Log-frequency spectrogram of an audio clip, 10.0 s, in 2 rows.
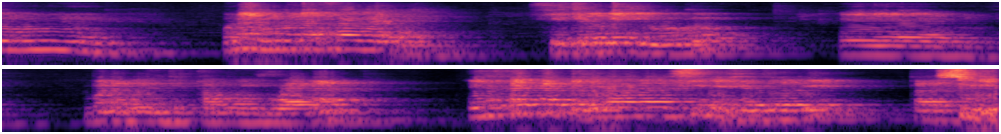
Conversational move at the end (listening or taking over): taking over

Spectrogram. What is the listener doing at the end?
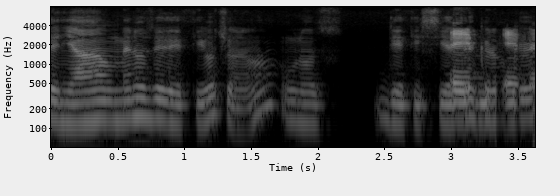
taking over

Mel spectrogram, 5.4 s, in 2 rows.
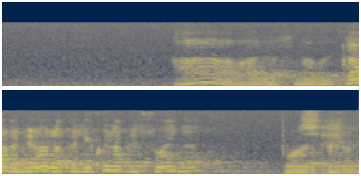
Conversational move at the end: listening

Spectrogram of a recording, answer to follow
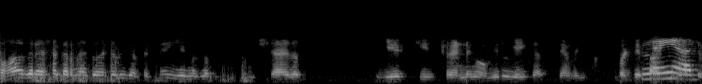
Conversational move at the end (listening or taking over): taking over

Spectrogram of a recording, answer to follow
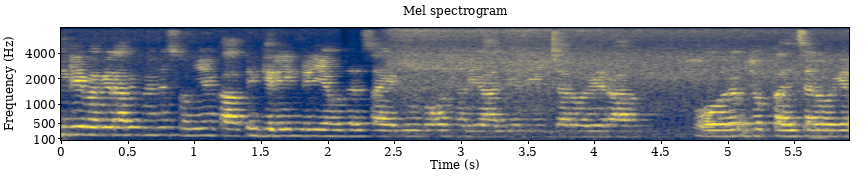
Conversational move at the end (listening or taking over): listening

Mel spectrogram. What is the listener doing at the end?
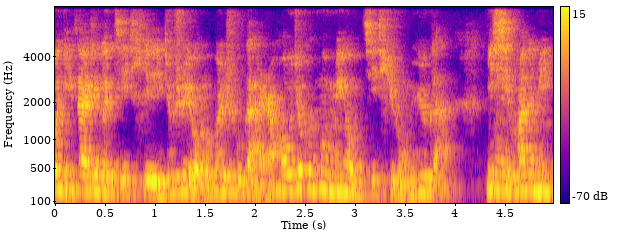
listening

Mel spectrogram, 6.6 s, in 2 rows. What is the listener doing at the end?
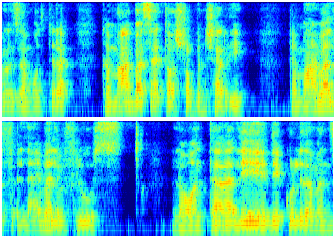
listening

